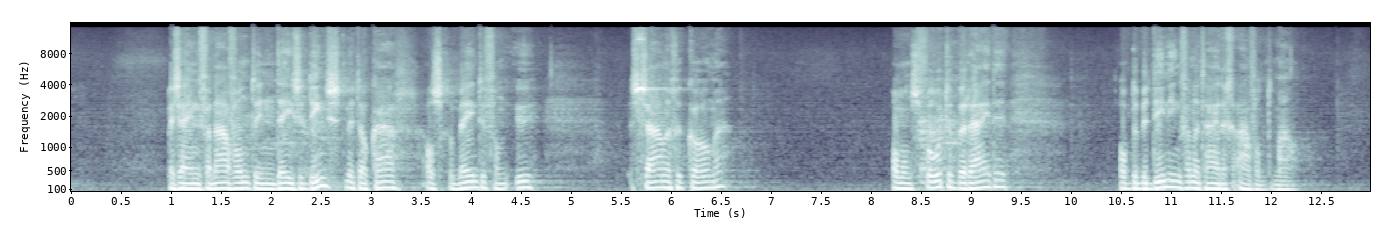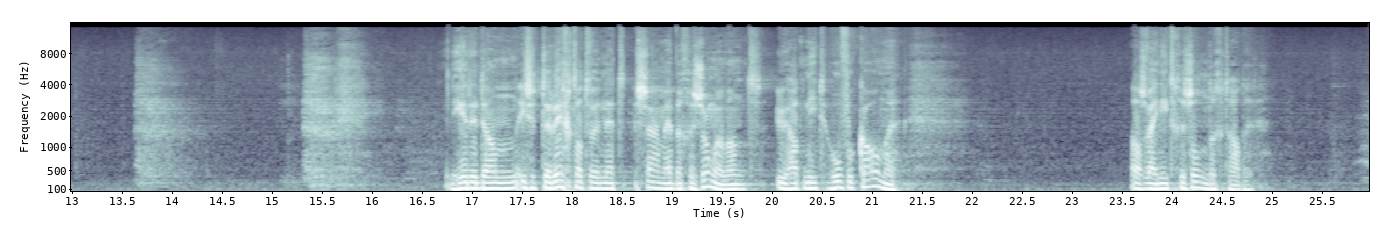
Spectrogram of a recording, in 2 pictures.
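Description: A man reads aloud calmly into a microphone, heard through a loudspeaker in an echoing hall.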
